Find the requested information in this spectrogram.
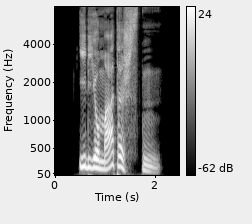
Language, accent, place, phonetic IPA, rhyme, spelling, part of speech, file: German, Germany, Berlin, [idi̯oˈmaːtɪʃstn̩], -aːtɪʃstn̩, idiomatischsten, adjective, De-idiomatischsten.ogg
- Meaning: 1. superlative degree of idiomatisch 2. inflection of idiomatisch: strong genitive masculine/neuter singular superlative degree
